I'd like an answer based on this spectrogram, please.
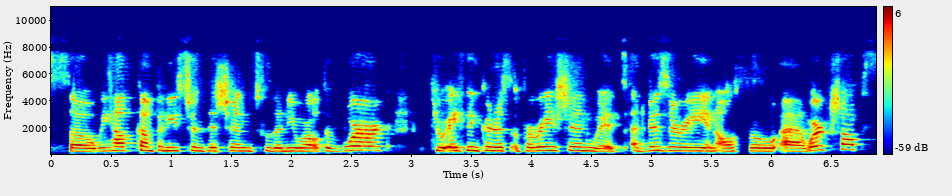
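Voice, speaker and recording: A woman talks at a fairly quick pace in a high voice. Her intonation is fairly even, and she speaks with a French accent. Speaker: business founder and consultant. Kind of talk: panel discussion.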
